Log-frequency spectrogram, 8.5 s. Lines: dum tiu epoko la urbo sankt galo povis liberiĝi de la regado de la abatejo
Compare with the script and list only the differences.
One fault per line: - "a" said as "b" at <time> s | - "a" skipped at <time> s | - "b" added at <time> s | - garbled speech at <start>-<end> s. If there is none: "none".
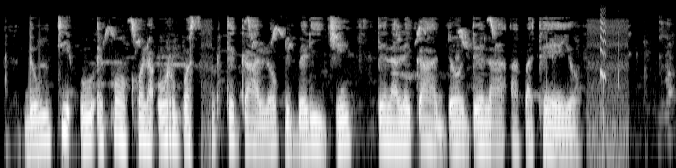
- "povis" skipped at 3.5 s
